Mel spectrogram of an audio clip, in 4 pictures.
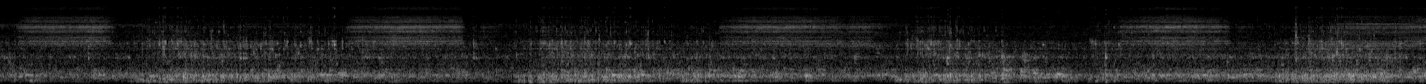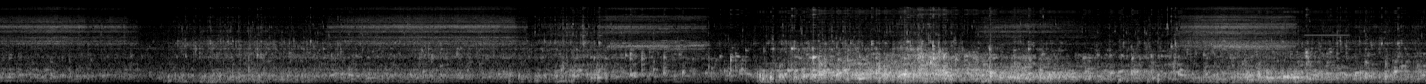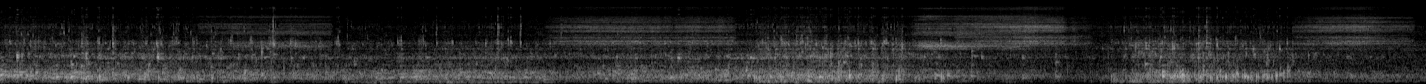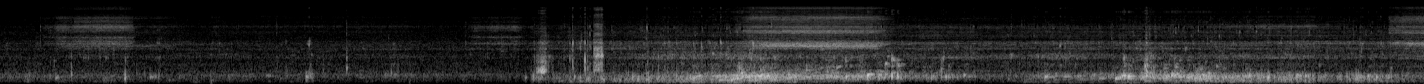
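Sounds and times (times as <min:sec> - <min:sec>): regulator breathing hiss: 0:00.1 - 0:01.3, 0:03.4 - 0:05.0, 0:07.2 - 0:09.0, 0:11.1 - 0:12.6, 0:13.4 - 0:15.8, 0:17.5 - 0:19.6, 0:20.2 - 0:21.5, 0:24.0 - 0:25.1, 0:26.0 - 0:27.4, 0:30.5 - 0:32.0, 0:34.0 - 0:36.0, 0:37.6 - 0:39.6, 0:41.5 - 0:44.7, 0:47.4 - 0:48.2, 0:50.2 - 0:53.0, 0:55.0 - 0:57.0
gurgling exhaled bubbles: 0:15.9 - 0:17.8, 0:19.5 - 0:31.2, 0:35.2 - 0:37.7, 0:39.6 - 0:41.5, 0:48.1 - 0:56.7.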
